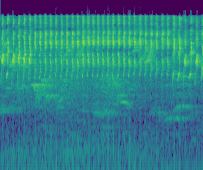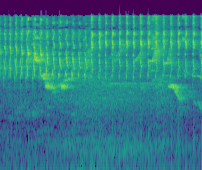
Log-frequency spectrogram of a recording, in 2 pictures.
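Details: Extended Lovebird ngekek chatter lasting over eight seconds, a relentless train of high, harsh chirps about three per second, with occasional lower squeaky notes mixed in.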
